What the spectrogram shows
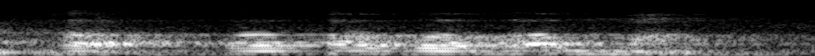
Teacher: इनका उच्चारण स्थान ओठ होने के कारण इन्हें ओष्ठ्य वर्ण कहते हैं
